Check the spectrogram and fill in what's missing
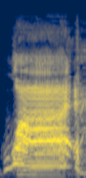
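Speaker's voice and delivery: loud, high shocked shout; shocked what. Retold or imitated. Friend reacting to a shock, a stunned yell. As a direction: yell it in disbelief. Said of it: "I was like".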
